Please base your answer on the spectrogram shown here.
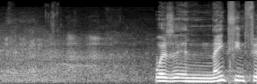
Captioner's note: audience laughing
